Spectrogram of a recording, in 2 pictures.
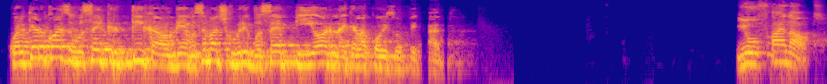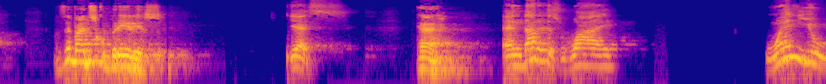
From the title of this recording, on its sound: ZOOM CAMPUS SERVICE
